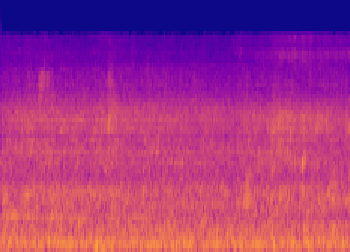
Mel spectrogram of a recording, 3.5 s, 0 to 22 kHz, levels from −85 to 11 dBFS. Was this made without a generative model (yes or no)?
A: yes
